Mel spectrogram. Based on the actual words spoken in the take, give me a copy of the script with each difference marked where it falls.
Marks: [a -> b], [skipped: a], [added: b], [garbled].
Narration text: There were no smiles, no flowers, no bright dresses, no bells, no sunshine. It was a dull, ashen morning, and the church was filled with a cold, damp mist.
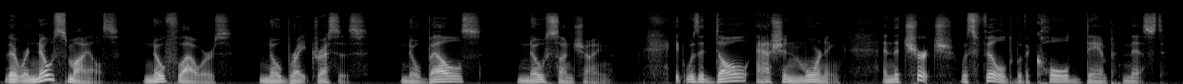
There were no smiles, no flowers, no bright dresses, no bells, no sunshine. It was a dull, ashen morning, and the church was filled with a cold, damp mist.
